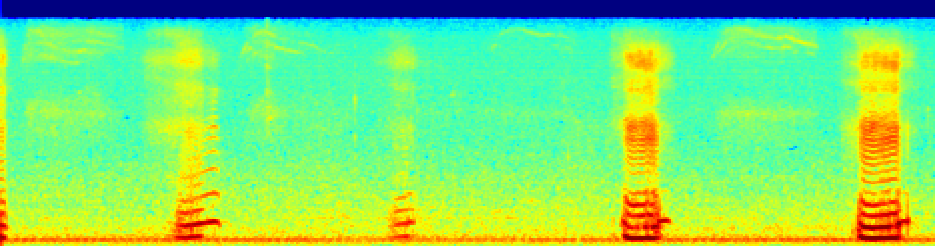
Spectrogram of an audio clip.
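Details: Cat asleep and snoring, four rasping breaths in nine seconds alternating softer and louder, each ending in a brief rising whistle-like tone, with a constant low hum underneath.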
